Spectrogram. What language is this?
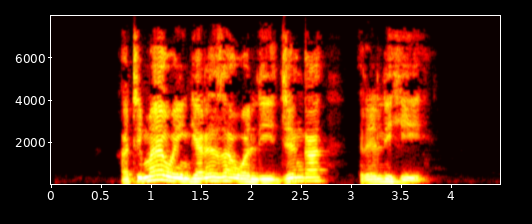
Swahili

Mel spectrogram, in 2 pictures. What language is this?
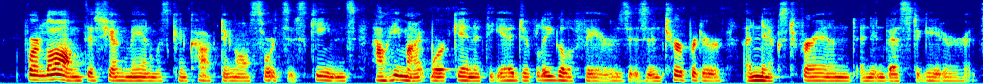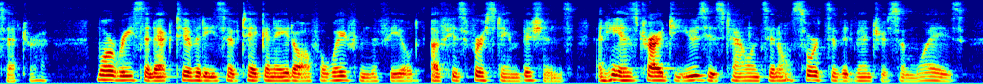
English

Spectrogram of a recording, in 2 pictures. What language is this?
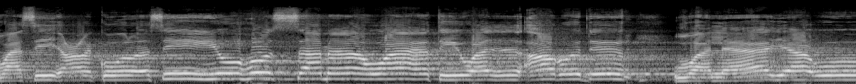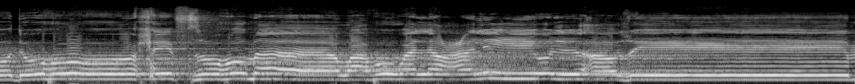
Arabic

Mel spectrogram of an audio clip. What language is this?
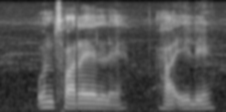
Southern Sotho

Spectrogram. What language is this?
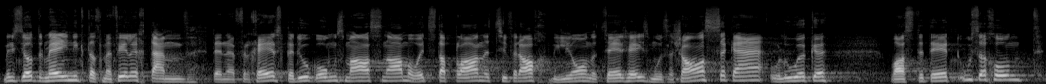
Swiss German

